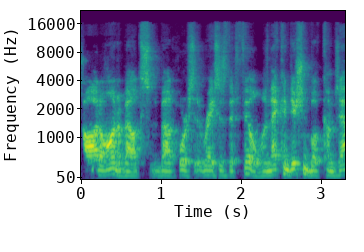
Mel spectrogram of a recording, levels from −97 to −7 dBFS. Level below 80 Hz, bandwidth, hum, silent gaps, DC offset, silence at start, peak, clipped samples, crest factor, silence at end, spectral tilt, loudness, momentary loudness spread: -60 dBFS; 17 kHz; none; none; under 0.1%; 0 s; -4 dBFS; under 0.1%; 18 dB; 0 s; -3.5 dB/octave; -22 LUFS; 11 LU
